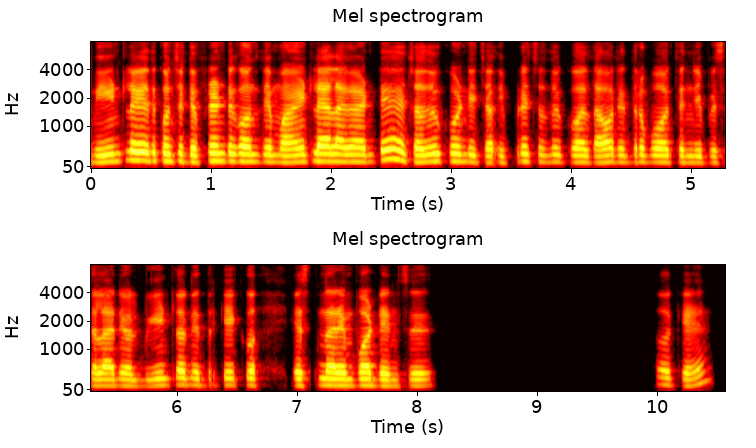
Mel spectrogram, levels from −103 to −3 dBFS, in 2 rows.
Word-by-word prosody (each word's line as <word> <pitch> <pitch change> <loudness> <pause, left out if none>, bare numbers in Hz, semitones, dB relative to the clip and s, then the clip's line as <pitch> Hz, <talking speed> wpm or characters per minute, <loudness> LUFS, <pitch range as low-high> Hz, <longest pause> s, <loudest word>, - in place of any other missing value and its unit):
మీ 155 0 -1
ఇంట్లో 180 +4 +1
ఏదొ 190 -1 +2
కొంచెం 180 0 +2
డిఫరెంట్‌గా 180 +2 +3
ఉందె. 170 -1 -1
మా 150 - +4
ఇంట్లో 180 +2 +3
ఎలాగంటే, 170 +3 +3 0.2
చదువుకోండి 175 +1 +1
చ 150 - 0
ఇప్పుడే 175 +5 -5
చదువుకోవాలి. 160 -1 -3
తవత 155 +2 +1
నిద్రపోవచ్చని 155 -1 -3
చెప్పేసి 145 0 -9
అలానేవాళు. 145 -1 -1
మీ 145 - -7
ఇంట్లో 165 +1 0
నిద్రకెక్కువ 155 +1 -5 0.4
ఇస్తన్నారు 150 0 +2
ఇంపార్టెన్స్. 145 -2 0 2.1
ఓకే. 160 +6 -7
160 Hz, 130 wpm, -27 LUFS, 150-170 Hz, 2.1 s, మా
